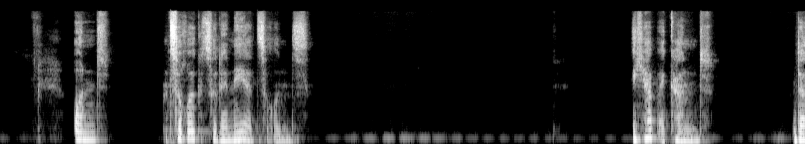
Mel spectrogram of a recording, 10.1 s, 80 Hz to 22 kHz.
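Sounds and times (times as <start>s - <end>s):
faint low hum: 2.1s - 10.0s.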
